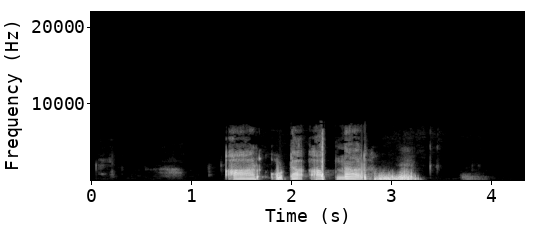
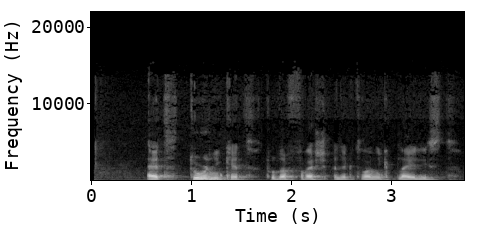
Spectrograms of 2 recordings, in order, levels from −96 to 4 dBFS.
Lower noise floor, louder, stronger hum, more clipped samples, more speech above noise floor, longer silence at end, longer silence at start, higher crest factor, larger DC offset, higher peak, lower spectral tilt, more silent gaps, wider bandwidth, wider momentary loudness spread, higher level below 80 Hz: first, -76 dBFS vs -65 dBFS; first, -18 LUFS vs -30 LUFS; first, 50 Hz at -55 dBFS vs none; neither; first, 59 dB vs 36 dB; first, 1.05 s vs 0.25 s; first, 1.35 s vs 0.55 s; about the same, 20 dB vs 20 dB; neither; first, -2 dBFS vs -10 dBFS; about the same, -8 dB/octave vs -8 dB/octave; neither; second, 7 kHz vs 14 kHz; second, 5 LU vs 12 LU; about the same, -54 dBFS vs -54 dBFS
